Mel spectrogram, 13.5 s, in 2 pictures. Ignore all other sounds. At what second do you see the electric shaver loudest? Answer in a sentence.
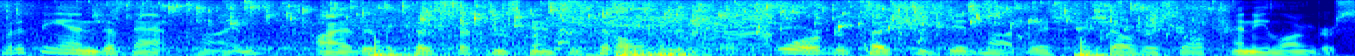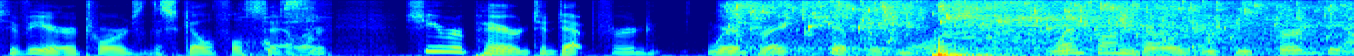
The loudest moment of the electric shaver is at 12 seconds.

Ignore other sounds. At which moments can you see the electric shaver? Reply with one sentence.
The electric shaver can be heard from 1.7 to 3.9 s and from 11.5 to 13.5 s.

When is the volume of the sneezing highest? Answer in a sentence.
The volume of the sneezing peaks at 3 seconds.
